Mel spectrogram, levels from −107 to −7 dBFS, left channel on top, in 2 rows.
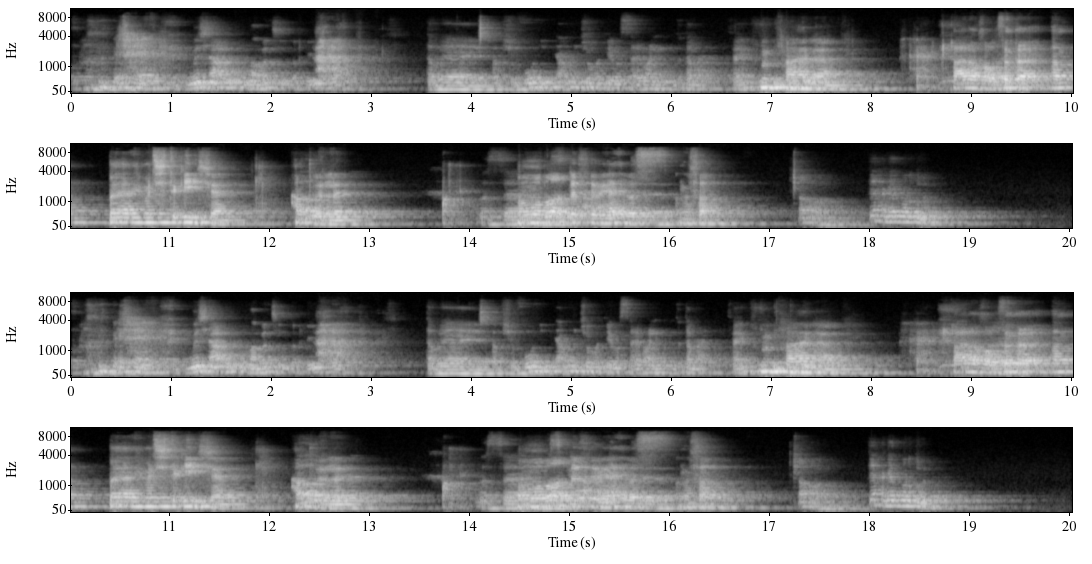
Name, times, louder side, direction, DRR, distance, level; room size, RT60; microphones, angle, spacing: voice 1, 0.1-2.7 3.6-7.4 8.7-9.5 12.3-13.0 13.6-13.8 14.1-16.0 17.3-17.7 18.0-18.6, right 1 dB, 60° right, -1 dB, 0.6 m, -32 dB
voice 2, 2.4-2.8 6.9-7.7 8.4-10.0 10.4-11.6 11.9-12.0 12.2-12.7 14.5-15.7 16.1-16.5, left 2 dB, 50° left, 2 dB, 0.5 m, -24 dB
2.7 x 2.3 x 3.3 m, 1.3 s
head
